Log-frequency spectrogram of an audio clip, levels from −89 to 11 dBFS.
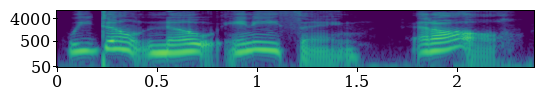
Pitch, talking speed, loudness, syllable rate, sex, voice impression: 190 Hz, 125 wpm, -19 LUFS, 4.1 syllables/s, male, masculine, adult-like, tensed, powerful, bright, clear, raspy, intellectual, friendly, wild, lively, slightly kind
